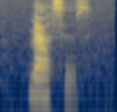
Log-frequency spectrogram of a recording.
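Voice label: "masses", US English; pronunciations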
